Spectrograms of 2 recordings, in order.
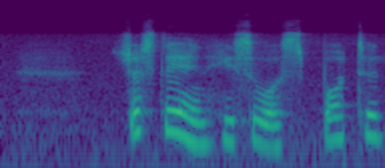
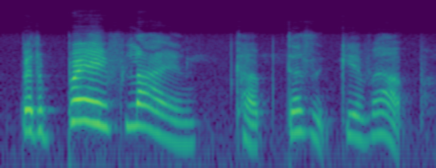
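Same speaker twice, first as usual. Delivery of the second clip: loud, higher determined cry; brave cub; 5 semitones higher, 14 dB louder than usual. A narrator's reading. Faetua pushing himself on through the grass, loud and determined. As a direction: puff up your courage.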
